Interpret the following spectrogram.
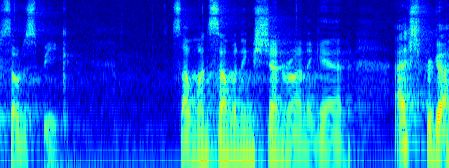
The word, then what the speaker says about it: Shenron: how like they don't in certain uh Asian languages they don't pronounce like the L it's like more of like an R sound so it's like Shen long but it'd be like Shenron so it's like Shenron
